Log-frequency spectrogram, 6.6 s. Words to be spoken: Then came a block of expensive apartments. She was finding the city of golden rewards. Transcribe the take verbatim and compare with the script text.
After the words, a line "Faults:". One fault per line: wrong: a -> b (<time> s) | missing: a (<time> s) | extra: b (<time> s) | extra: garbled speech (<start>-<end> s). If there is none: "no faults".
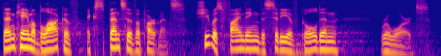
Then came a block of expensive apartments. She was finding the city of golden rewards.
Faults:
no faults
